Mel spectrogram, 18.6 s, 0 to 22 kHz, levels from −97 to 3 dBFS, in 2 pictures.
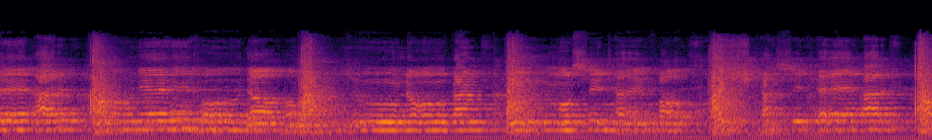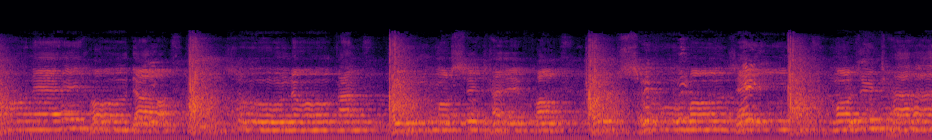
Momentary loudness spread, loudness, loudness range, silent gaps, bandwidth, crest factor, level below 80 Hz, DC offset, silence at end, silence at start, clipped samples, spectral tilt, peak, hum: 4 LU; -32 LUFS; 2 LU; none; 10 kHz; 20 dB; -56 dBFS; 0.1%; 0 s; 0 s; under 0.1%; -5 dB/octave; -14 dBFS; none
